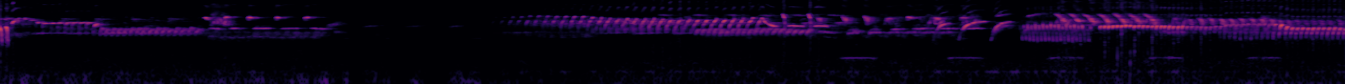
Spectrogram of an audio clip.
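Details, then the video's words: A Belgian canary imitates its teacher's song with long, rapid trills and rolling tours, high and bright, broken by a short pause and shifting through buzzy and liquid phrases. "Canário belga cobre professor cantando/Belgian canary covers teacher singing"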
